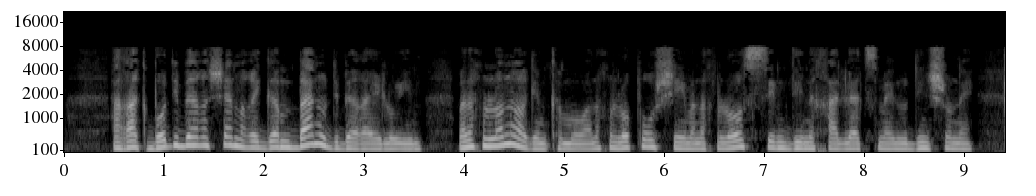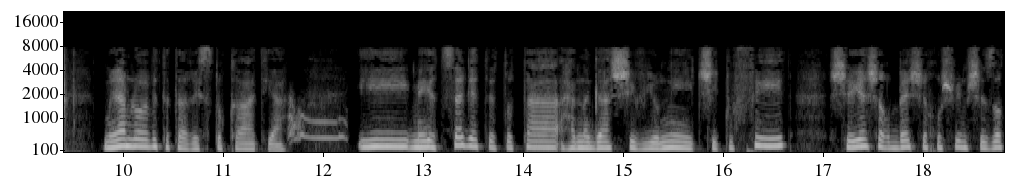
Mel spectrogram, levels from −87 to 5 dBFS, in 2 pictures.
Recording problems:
garbled, watery; slightly; nothing above 7.5 kHz
high frequencies cut off; slight
keyboard typing; faint; at 9.5 s; peak 10 dB below the speech
dog barking; faint; at 12 s; peak 10 dB below the speech

